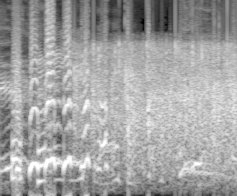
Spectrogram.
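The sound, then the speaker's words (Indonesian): A canned applause sound effect played from a soundboard on new recording equipment: a burst of hearty laughter opens it, then a steady crowd of clapping hands fills the rest, loud and continuous. “Tepuk tangan lagi.”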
